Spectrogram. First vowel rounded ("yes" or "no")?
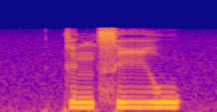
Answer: no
